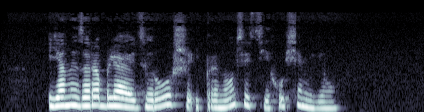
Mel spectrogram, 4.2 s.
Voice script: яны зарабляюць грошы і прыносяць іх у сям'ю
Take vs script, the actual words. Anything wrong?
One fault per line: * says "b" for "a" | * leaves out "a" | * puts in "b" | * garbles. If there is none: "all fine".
all fine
